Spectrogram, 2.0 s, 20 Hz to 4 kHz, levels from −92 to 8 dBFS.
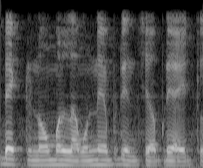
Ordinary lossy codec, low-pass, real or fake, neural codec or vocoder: none; 3.6 kHz; real; none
